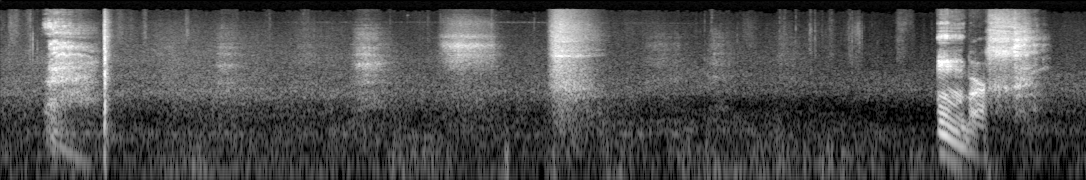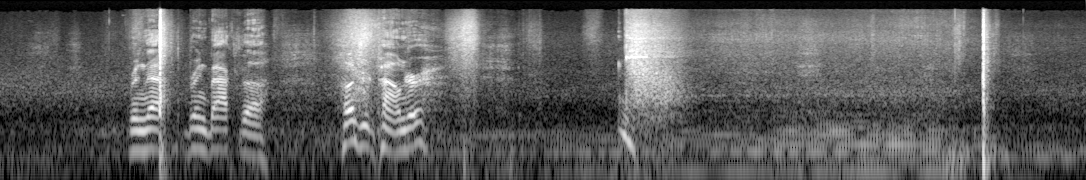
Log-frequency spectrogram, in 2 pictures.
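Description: A heavy sandbag thumps onto the ground.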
